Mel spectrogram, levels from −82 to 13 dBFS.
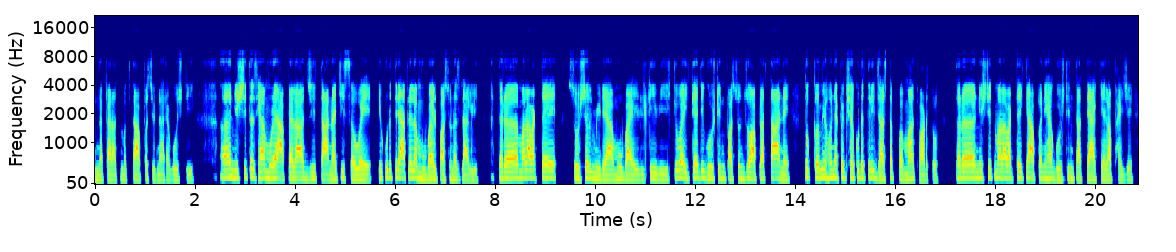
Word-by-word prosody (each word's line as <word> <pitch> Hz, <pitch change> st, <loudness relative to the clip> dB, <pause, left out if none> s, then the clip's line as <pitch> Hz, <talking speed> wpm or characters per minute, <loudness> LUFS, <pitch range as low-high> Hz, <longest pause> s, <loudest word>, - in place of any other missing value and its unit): नकारात्मकता 125 Hz, 0 st, -1 dB
पसरवणाऱ्या 125 Hz, -1 st, -6 dB
गोष्टी 125 Hz, -1 st, -7 dB, 0.6 s
अ, 175 Hz, +1 st, +2 dB
निश्चितच 170 Hz, +1 st, 0 dB
यामुळे 160 Hz, -1 st, +4 dB
आपल्याला 145 Hz, 0 st, +4 dB
जी 145 Hz, +2 st, -3 dB
ताणाची 130 Hz, +5 st, +1 dB
सवय 130 Hz, -1 st, 0 dB
आहे, 115 Hz, -, -1 dB, 0.2 s
हे -, -, -2 dB
कुठेतरी 180 Hz, +1 st, -2 dB
आपल्याला 170 Hz, 0 st, +4 dB
मोबाईलपासूनच 135 Hz, -2 st, 0 dB
लागली. 120 Hz, -1 st, -2 dB, 0.4 s
तर 155 Hz, 0 st, +1 dB
अ, 155 Hz, +1 st, +5 dB
मला 165 Hz, +2 st, +3 dB
वाटतंय 165 Hz, 0 st, +1 dB, 0.4 s
सोशल 150 Hz, +2 st, 0 dB
मीडिया, 130 Hz, -3 st, +1 dB
मोबाईल, 125 Hz, -2 st, -1 dB
टीव्ही 130 Hz, -3 st, -4 dB
किंवा 180 Hz, +1 st, +1 dB
इत्यादी 165 Hz, +2 st, -1 dB
गोष्टींपासून 145 Hz, 0 st, -3 dB
जो 155 Hz, -, +1 dB
आपला 145 Hz, +1 st, +4 dB
ताण 155 Hz, -3 st, +4 dB
आहे, 130 Hz, 0 st, -2 dB, 0.3 s
तो 190 Hz, -, -1 dB
कमी 170 Hz, +2 st, +1 dB
होण्यापेक्षा 170 Hz, -1 st, 0 dB
कुठेतरी 175 Hz, +1 st, -1 dB
जास्त 140 Hz, +1 st, +1 dB
प्रमाणात 140 Hz, -1 st, -1 dB
वाढतो. 120 Hz, 0 st, -2 dB, 0.4 s
तर 155 Hz, 0 st, +1 dB
अ, 160 Hz, +1 st, +5 dB
निश्चित 165 Hz, +3 st, -3 dB
मला 165 Hz, -1 st, +3 dB
वाटतंय, 160 Hz, 0 st, +1 dB
की -, -, -2 dB
आपण 145 Hz, +1 st, +2 dB
ह्या 145 Hz, +1 st, +1 dB
गोष्टींचा 135 Hz, +2 st, -2 dB
त्याग 135 Hz, 0 st, +4 dB
केला 130 Hz, -2 st, 0 dB
पाहिजे 125 Hz, +1 st, -7 dB
145 Hz, 145 wpm, -22 LUFS, 130-160 Hz, 0.6 s, अ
